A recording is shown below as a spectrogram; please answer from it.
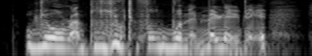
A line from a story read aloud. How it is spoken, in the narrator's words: he slurs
